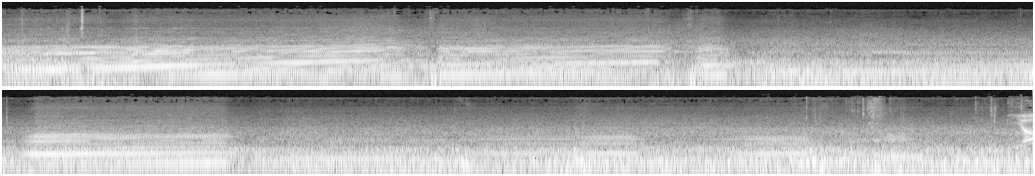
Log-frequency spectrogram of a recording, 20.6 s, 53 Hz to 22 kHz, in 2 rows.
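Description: Nissan 370Z's V6 with a modified exhaust, heard from inside the cabin as the car accelerates through the gears. The engine note rises, breaks for gear changes about four and seven seconds in, then holds steady at cruise, swelling louder for a couple of seconds around the middle.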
